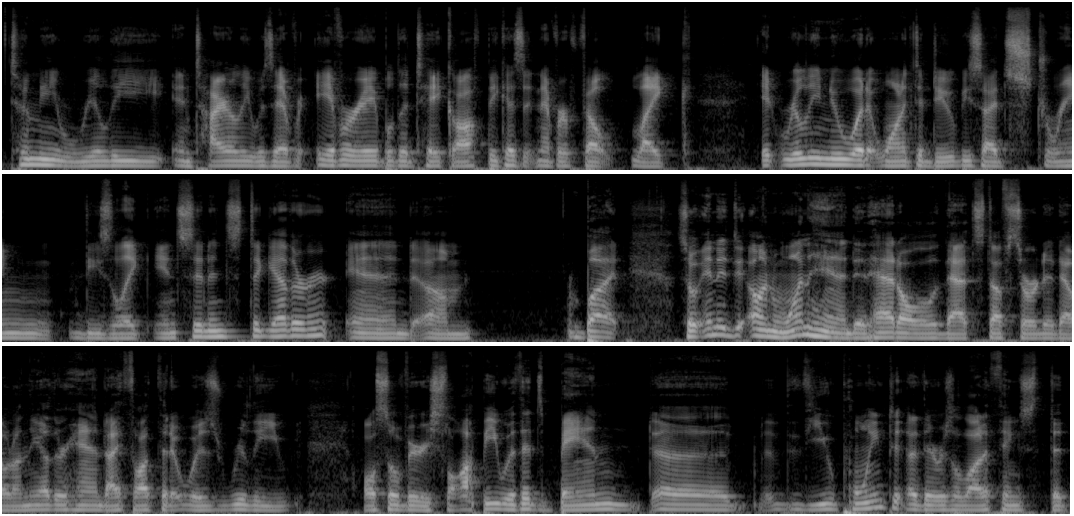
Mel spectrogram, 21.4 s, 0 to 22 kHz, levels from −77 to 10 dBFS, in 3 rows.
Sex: male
